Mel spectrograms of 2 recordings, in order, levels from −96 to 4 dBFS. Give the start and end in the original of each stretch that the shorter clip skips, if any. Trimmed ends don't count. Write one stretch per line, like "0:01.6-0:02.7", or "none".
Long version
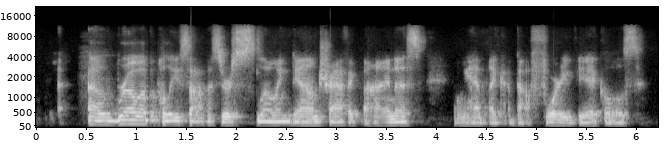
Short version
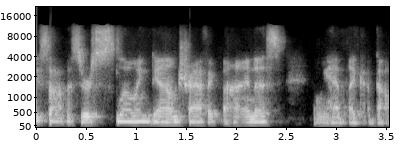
none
